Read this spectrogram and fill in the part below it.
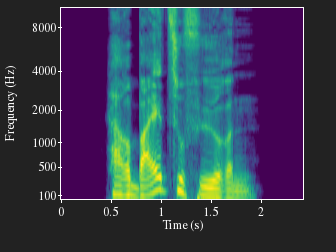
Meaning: zu-infinitive of herbeiführen
- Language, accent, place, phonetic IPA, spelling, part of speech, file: German, Germany, Berlin, [hɛɐ̯ˈbaɪ̯t͡suˌfyːʁən], herbeizuführen, verb, De-herbeizuführen.ogg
